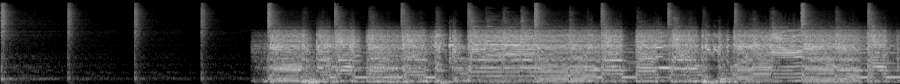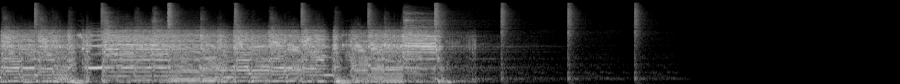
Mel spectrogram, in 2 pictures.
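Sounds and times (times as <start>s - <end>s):
guitar lick: 2.5s - 14.1s.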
